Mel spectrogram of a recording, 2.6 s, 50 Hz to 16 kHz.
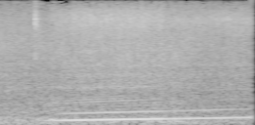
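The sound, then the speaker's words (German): A loud Formula 1 car engine, a Jordan team car on a test drive at Silverstone, England, in 1991, revs up and holds a high, steadily rising whine for a couple of seconds with no voices, on a summer day with cold, stormy wind. “Eddie lädt Michael dann zu einer Testfahrt nach England ein, um zu checken, ob dieser Mann überhaupt mit einem Formel-1-Auto umgehen kann”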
